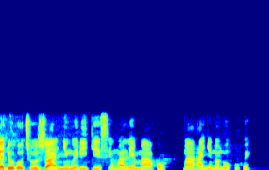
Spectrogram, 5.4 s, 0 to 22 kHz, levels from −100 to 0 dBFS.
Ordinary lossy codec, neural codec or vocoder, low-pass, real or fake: none; none; 7.2 kHz; real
